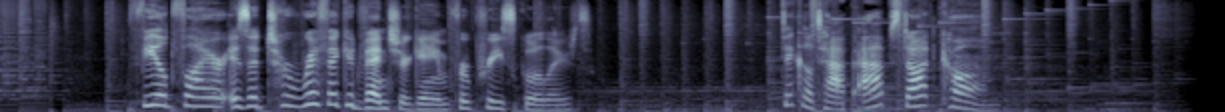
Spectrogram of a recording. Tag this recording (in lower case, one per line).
music
speech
